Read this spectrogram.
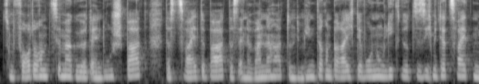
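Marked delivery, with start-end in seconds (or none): none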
